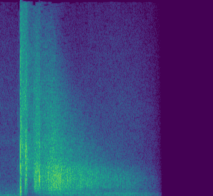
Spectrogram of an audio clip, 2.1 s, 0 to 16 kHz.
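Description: A single shot from a homemade caseless .22 rifle (the Plink-King), firing a swaged No. 4 buckshot ball on its full 1.1-grain smokeless powder charge, good for about 1,450 feet per second. A sharp crack comes about a fifth of a second in, and its echo rings on and dies away over about a second.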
